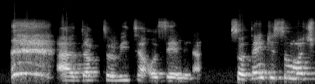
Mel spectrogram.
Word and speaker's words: Ozoemena: That's the Nigerian way of pronouncing it. Dr. Rita Ozoemena.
